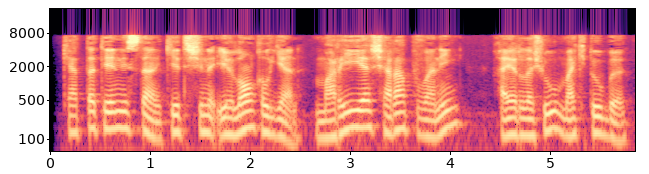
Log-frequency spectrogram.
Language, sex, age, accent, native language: Uzbek, male, under 19, Jizzax, Uzbek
